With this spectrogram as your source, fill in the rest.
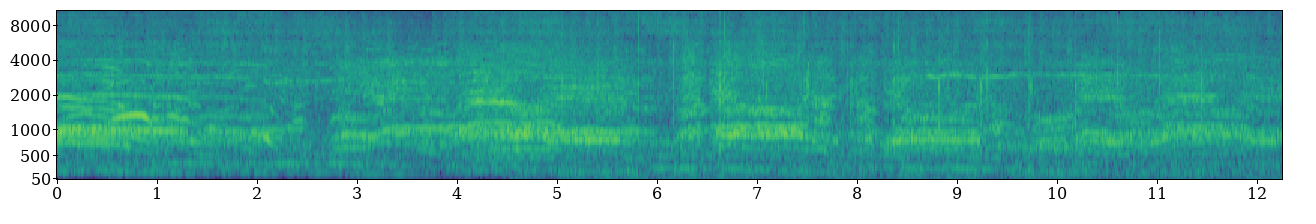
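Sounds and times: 
whoops and cheers: 0.0 - 5.9, 8.3 - 12.2
group of voices chanting and shouting in victory celebration: 0.0 - 12.2.

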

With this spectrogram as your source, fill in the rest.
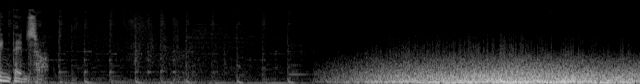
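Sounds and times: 
low crackling bursts of volcanic explosions: 3.1 - 6.3
Cumbre Vieja volcano erupting: 3.2 - 6.3.

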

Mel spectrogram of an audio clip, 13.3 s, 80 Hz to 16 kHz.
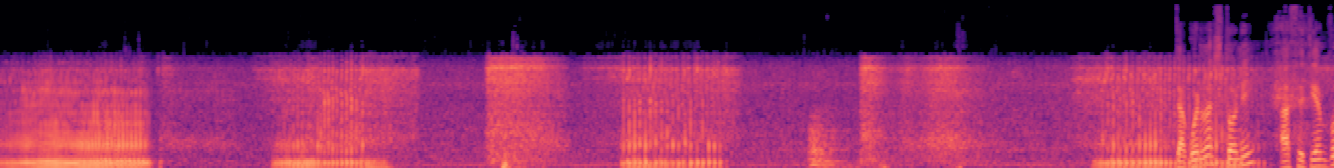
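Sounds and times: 
six-month-old dog snoring: 0.0 - 4.2, 4.8 - 7.5, 10.7 - 13.3
speech: 11.8 - 13.3.

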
